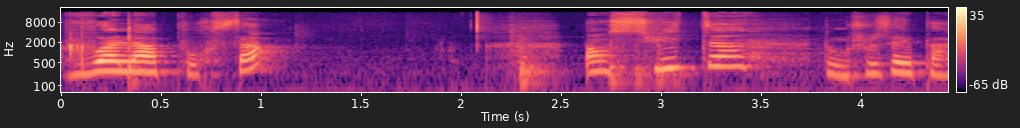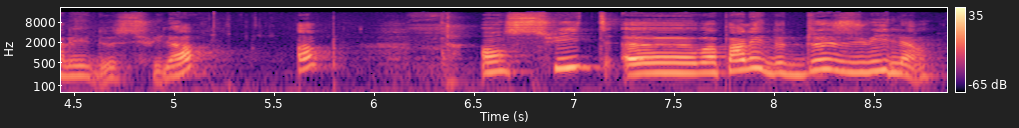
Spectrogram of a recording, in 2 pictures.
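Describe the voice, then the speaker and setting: A middle-aged woman with a warm, mellow voice talks through skincare products for her vlog. She is slightly out of breath and speaks in a chatty, unhurried way, full of little fillers and restarts. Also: fairly high pitch. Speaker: beauty vlogger. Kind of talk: casual product review. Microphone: plugged-in microphone.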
